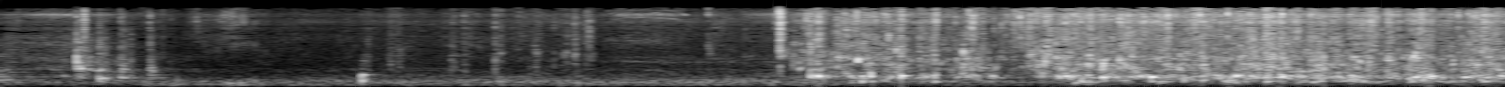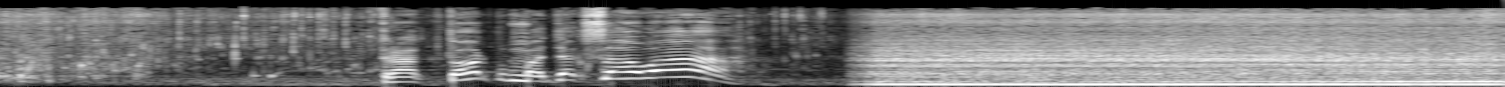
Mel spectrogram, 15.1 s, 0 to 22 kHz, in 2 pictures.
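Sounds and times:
water splashing in a plastic tub: 3.9 - 10.1, 10.9 - 11.8.

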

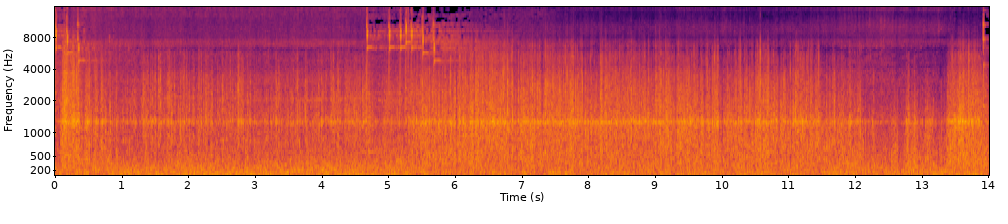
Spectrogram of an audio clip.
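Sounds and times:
thin steady whine: 0.0 - 10.1
vehicle road noise: 0.0 - 14.0
wind rush on microphone: 0.0 - 14.0.

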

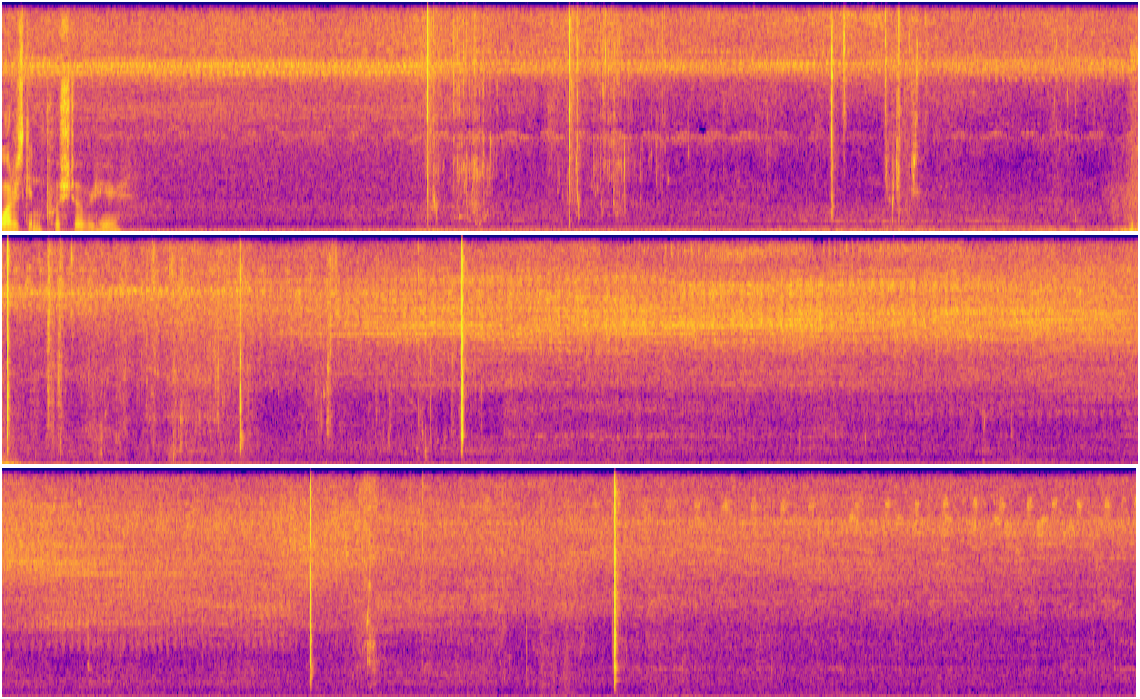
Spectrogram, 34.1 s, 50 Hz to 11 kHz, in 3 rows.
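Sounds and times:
insects droning: 0.0 - 34.0
low rumble: 6.2 - 15.0.

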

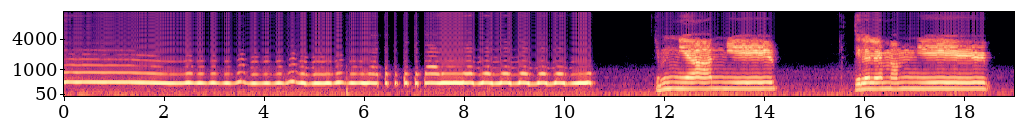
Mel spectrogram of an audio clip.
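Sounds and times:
woman toning a long note: 0.0 - 10.6.

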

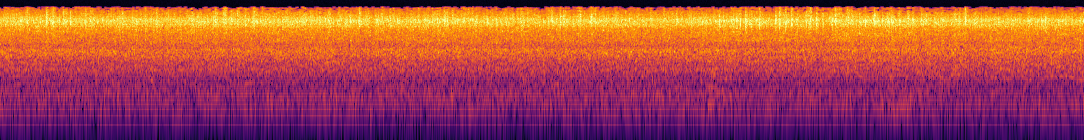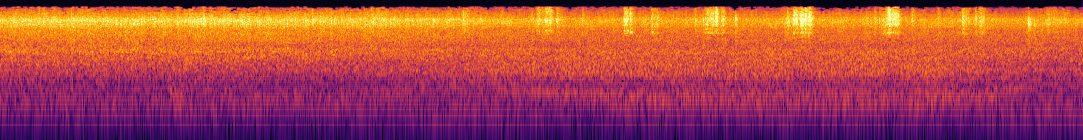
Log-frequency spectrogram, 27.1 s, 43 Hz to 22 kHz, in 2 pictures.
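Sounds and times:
machinery running: 7.2 - 27.0.

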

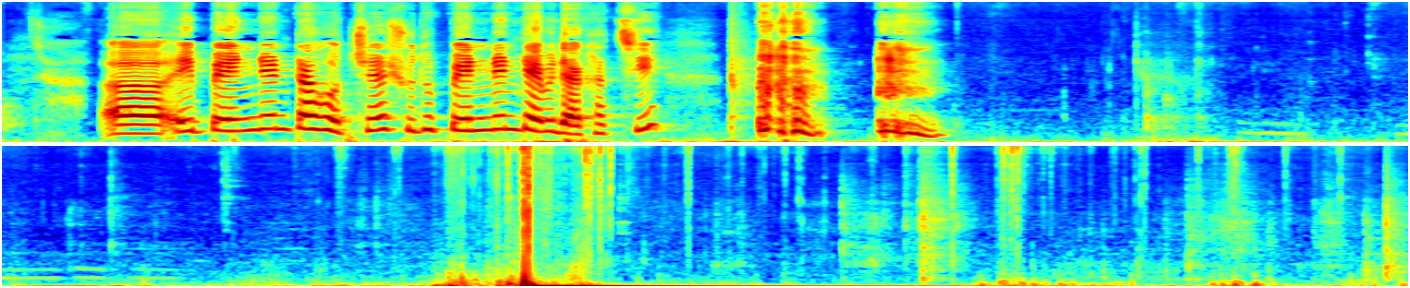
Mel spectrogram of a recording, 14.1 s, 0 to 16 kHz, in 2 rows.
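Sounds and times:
rustling and crinkling: 5.4 - 14.0.

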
